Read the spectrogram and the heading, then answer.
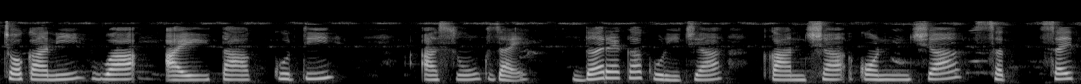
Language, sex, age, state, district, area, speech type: Goan Konkani, female, 18-30, Goa, Salcete, rural, spontaneous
